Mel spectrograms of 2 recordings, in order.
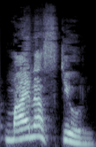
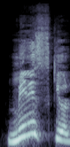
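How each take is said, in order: First: Minuscule wrongly said "minus-kyul"; mispronunciation demo. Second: Minuscule said "mi-nis-kyul"; correct pronunciation. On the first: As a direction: say minuscule slowly, starting with "my". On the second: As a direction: say minuscule with a short first "mi". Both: Shown as a demonstration. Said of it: "not minuscule".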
